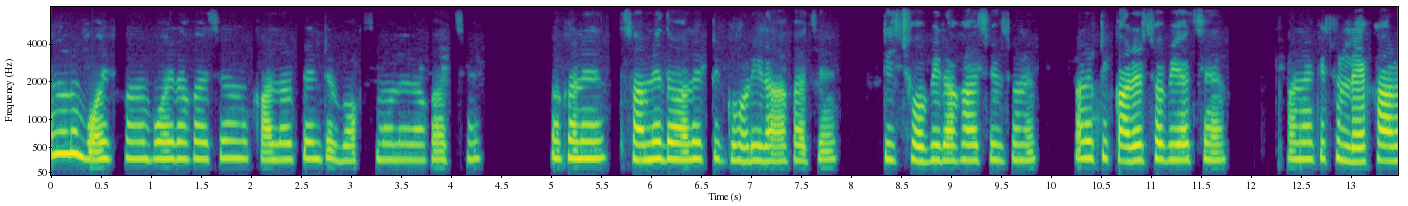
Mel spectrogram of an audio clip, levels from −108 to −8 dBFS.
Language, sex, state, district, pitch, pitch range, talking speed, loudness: Bengali, female, West Bengal, Malda, 285 Hz, 265-300 Hz, 145 wpm, -18 LUFS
